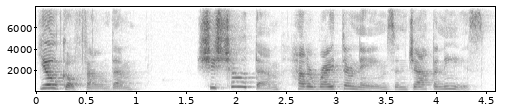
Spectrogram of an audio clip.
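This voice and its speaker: A woman reads a children's picture book aloud. Her pitch is lively and swoops around while the pace stays slow, with expressive, drawn-out storybook phrasing. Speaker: storytime reader. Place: indoors at home, seated on a leather couch.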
